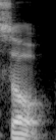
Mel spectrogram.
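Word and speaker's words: そ: As you can see, this kana looks like a backwards S with an O underneath, so it's pronounced so.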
